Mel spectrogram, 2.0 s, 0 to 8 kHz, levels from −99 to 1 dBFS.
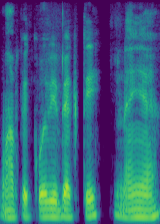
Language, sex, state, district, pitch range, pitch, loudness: Hindi, male, Bihar, Bhagalpur, 100-120 Hz, 105 Hz, -20 LUFS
